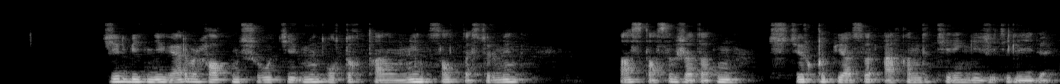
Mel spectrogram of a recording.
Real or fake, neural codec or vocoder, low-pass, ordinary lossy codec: real; none; 7.2 kHz; none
